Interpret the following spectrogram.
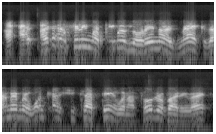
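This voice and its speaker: Over a muffled, tinny prison phone, a high-voiced man speaks fast and animatedly as an incarcerated guest on a collect call. He chats casually, spinning rambling anecdotes full of slang and going over the same points again.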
